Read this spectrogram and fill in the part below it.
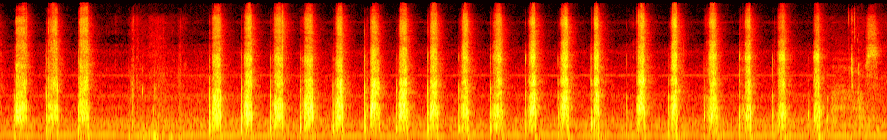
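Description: Hand sanding a wooden writing board, a steady back-and-forth rasp of roughly two dozen even strokes close by, with a faint low hum underneath and no talk.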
